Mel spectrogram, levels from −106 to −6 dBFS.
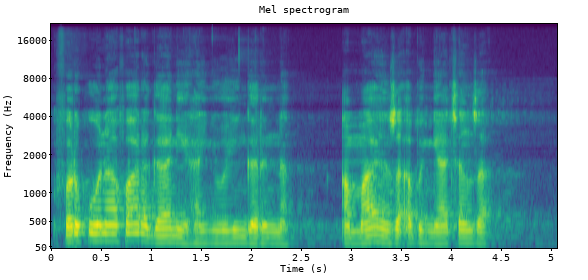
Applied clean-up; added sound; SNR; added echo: none; none; none; reverberation time 1.0 s.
